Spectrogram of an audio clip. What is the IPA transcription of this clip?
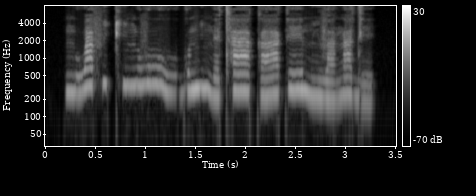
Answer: ŋ ʊ˨ w a˦ f i˦ kʰ i˦ ŋ ʊ˦ v oː˦ ɣ uː˨ ɡʷ ɛ˦ ŋ i˦ ŋ ɛ˨ tʰ aː˦ k aː˨˦ k eː˦ m ĩ˨ v a˨ ŋ a˦ d e˨

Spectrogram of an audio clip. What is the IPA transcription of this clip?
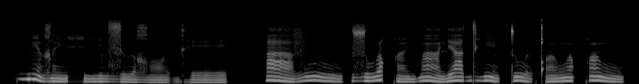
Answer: b ĩ˥˩ ʁ ɾ ĩ˩ h iː˩ l z ɯ˩ ʁ ɔ̃˩ l ɡʱ e˩ | a˥˩ v u˥˩ | z u˧˥ q ĩ˩ b ã˥˩ lʲ a˥ dʱ ĩ˥˩ l t u˥˩ l qʼ ũː˧˥ q ũ˥˩

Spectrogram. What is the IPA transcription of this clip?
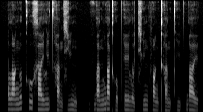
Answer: l ɑ˧˥ ŋ ɤ˧˥ kʰ u˥˩ x a˥ ɪ̯ l i˥ t̪ʰ a̰˨˩ n ɕ i˥˩ ŋ | f w a˧˥ n l w ä˥˩ kʰ o˩ ʊ̯ pʰ e˥˩ ɪ̯ l ɤ̰˨˩ t͡ɕʰ i˥ ŋ f ɑ˥˧ ŋ kʰ a˥˩ n t̪ʰ i˧˥ pʰ w a˥˩ ɪ̯

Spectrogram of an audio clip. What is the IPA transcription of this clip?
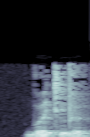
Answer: ɡʷ əː c n d ə

